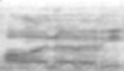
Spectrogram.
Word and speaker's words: honorary: We call that word as a honorary. But a very important thing is H is a silent. Here this word H should not be pronounced. H is silent. Honorary అని పలకాలి.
